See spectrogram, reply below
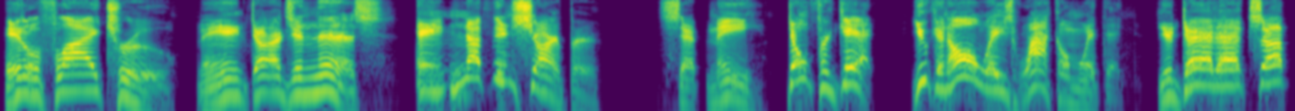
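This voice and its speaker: A gravelly, foul-tempered dwarf blacksmith from a fantasy video game, with an American accent. He is cocky and blunt in a folksy way. His pitch swoops wildly and his tone is hard and forceful. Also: huge pitch swings, drawn-out words, no room sound, studio quality, exaggerated voice. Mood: proud, cocky. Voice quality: gravelly, rough. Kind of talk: video game character lines.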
